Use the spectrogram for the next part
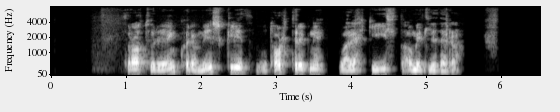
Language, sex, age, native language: Icelandic, male, 50-59, Icelandic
